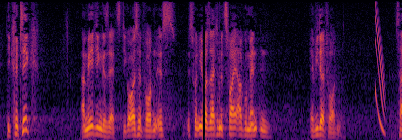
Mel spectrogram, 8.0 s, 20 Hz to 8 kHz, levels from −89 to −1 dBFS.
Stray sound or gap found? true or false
true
